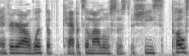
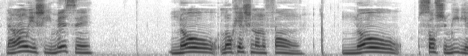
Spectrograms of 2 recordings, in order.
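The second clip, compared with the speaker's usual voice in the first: ordinary talk, nothing marked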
